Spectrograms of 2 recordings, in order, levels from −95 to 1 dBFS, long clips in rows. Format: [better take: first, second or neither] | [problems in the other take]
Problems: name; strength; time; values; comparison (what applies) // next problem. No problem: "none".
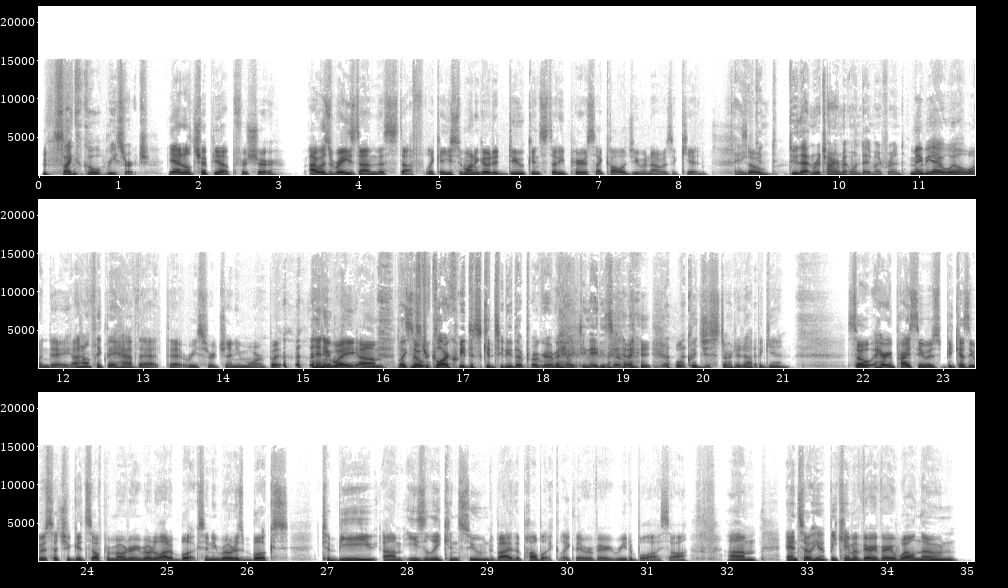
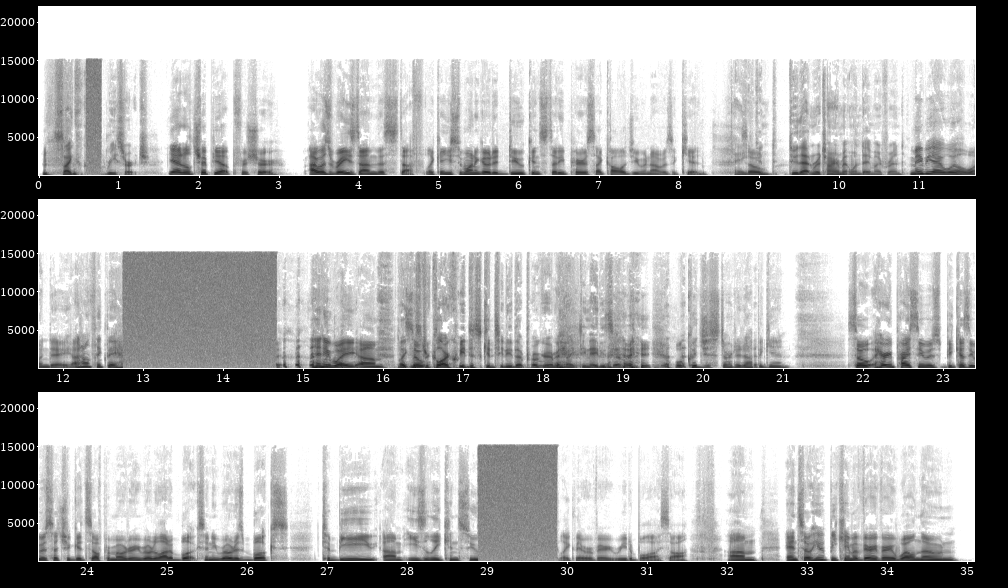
first | audio cutting out; filled with static; at 0.5 s, at 13 s for 2 s and at 29 s for 1 s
